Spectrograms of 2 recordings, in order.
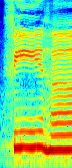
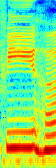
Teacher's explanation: சுக்குன் பெற்ற யாக்கு முன்னாடி கஸ்ரா இருக்குது. ஸோ இது யா மத்தா 2 ஹரக்கத்து நீட்டி ஓதணும்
